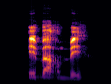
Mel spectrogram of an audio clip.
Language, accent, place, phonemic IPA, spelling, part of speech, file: French, France, Lyon, /e.baʁ.be/, ébarber, verb, LL-Q150 (fra)-ébarber.wav
- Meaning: to trim; to shave (remove excess)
